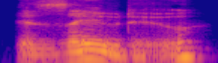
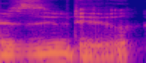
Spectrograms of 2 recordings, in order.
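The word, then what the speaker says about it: Ezeudu: Uh they traded a seventh round draft pick in 2028 to pick up Joshua Isudu or Zudu. Zudu. Yeah, as uh I think it's pronounced, but I'm not sure.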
